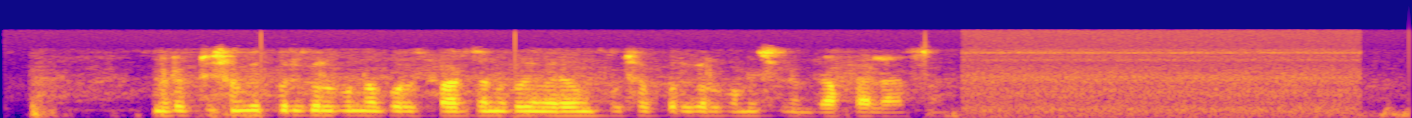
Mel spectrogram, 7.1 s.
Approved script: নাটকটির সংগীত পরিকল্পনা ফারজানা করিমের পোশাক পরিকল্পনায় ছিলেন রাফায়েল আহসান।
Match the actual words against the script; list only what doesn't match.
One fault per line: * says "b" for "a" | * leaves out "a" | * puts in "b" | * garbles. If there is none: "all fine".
* puts in "এবং"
